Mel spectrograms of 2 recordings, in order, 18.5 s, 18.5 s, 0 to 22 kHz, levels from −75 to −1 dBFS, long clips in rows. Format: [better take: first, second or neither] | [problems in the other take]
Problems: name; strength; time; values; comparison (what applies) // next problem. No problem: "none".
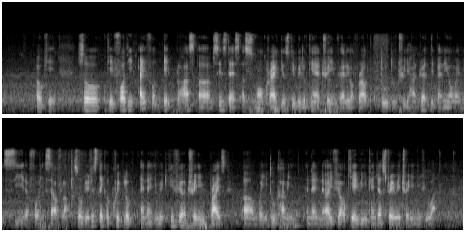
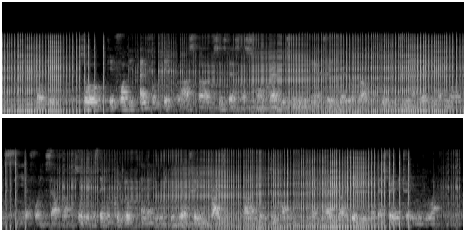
first | background sound (Squeak); 1 dB above the speech // room echo; dies away in 0.8 s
